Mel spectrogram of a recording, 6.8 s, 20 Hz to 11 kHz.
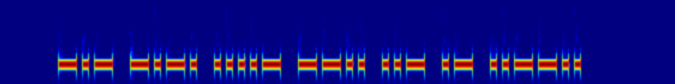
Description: Morse code, heard as a keyed tone, about 21 wpm, 690 Hz. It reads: KC4ZUA?
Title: POTA QSO Practice - 20wpm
